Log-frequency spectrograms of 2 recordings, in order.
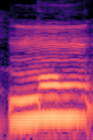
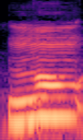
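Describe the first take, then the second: Both takes have the same delivery.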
